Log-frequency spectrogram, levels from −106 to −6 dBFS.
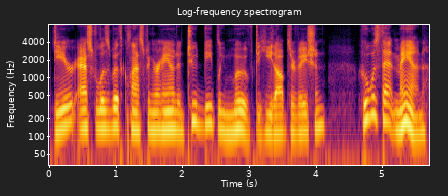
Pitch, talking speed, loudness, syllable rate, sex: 135 Hz, 180 wpm, -20 LUFS, 5.4 syllables/s, male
